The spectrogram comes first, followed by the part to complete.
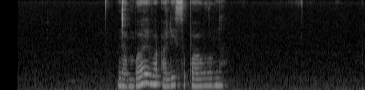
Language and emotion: Russian, neutral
